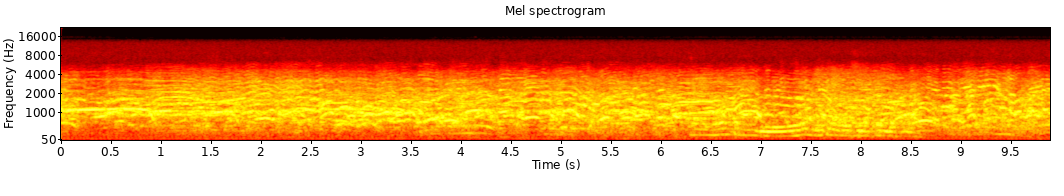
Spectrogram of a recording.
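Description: A young man speaks through a microphone to the crowd.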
